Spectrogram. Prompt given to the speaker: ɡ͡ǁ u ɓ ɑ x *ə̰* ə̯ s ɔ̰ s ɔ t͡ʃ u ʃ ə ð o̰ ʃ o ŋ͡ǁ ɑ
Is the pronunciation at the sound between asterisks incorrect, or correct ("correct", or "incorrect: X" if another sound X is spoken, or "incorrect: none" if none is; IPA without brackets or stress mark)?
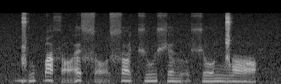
incorrect: ɑ̰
